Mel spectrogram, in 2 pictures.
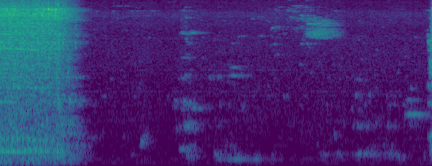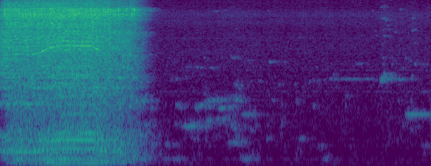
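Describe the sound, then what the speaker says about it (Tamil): A sewing machine stitches embroidered blouse fabric in two short whirring bursts, separated by quiet handling noises. "பார்த்துட்டு இதுக்கு நேர வந்து ஒரு தையல் போட்டுருங்க"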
